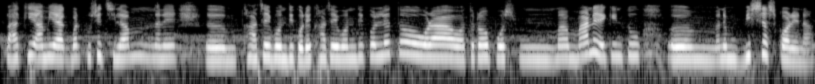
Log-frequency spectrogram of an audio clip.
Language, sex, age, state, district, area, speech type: Bengali, female, 18-30, West Bengal, Birbhum, urban, spontaneous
